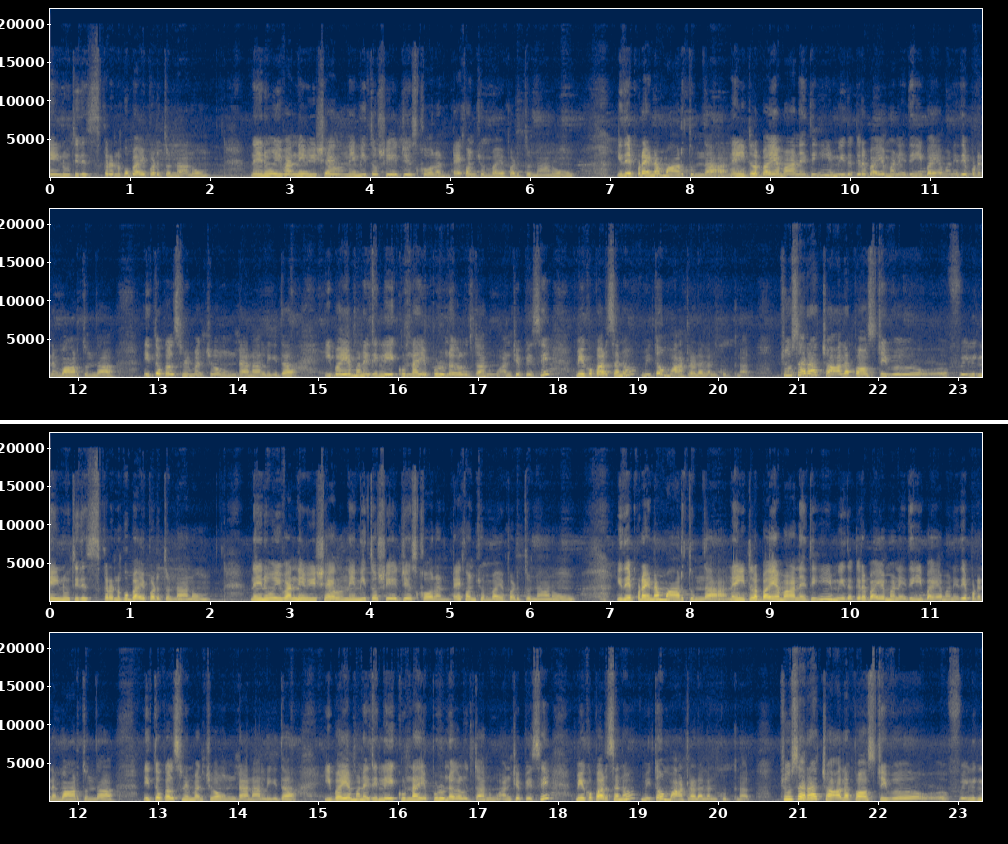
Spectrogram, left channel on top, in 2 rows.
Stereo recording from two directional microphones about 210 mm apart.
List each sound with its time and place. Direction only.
0.0 s a woman's voice: 45° right (ahead or behind)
